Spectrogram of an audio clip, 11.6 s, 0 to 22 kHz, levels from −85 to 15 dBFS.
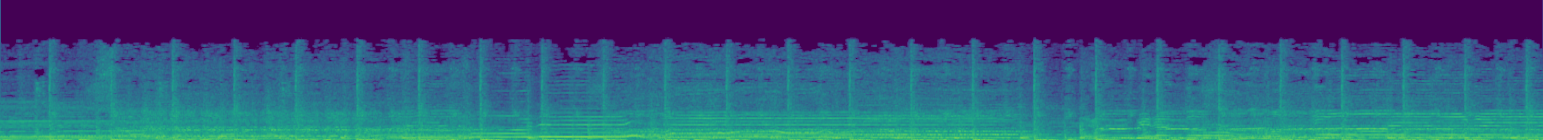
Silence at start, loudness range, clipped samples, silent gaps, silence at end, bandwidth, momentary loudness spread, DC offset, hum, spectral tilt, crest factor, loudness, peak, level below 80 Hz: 0 s; 2 LU; under 0.1%; none; 0 s; 16.5 kHz; 3 LU; under 0.1%; none; -4.5 dB/octave; 10 dB; -11 LUFS; 0 dBFS; -16 dBFS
